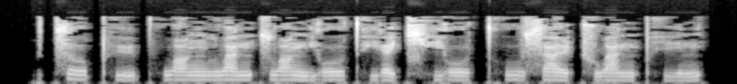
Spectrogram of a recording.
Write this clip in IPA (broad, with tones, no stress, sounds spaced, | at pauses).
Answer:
t͡s ɤ˥˨ pʰ y̰˨˩ pʰ w ɑ˦ ŋ l w a˦ n t͡s w ɑ˥˨ ŋ j o˦ ʊ̯ t̪ʰ j ɛ˨˦ t͡ɕʰ j o˥˨ ʊ̯ t̪ʰ u˦ s a˥˨ ɪ̯ ʈ͡ʂ w a˦ n pʰ i˨˦ n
